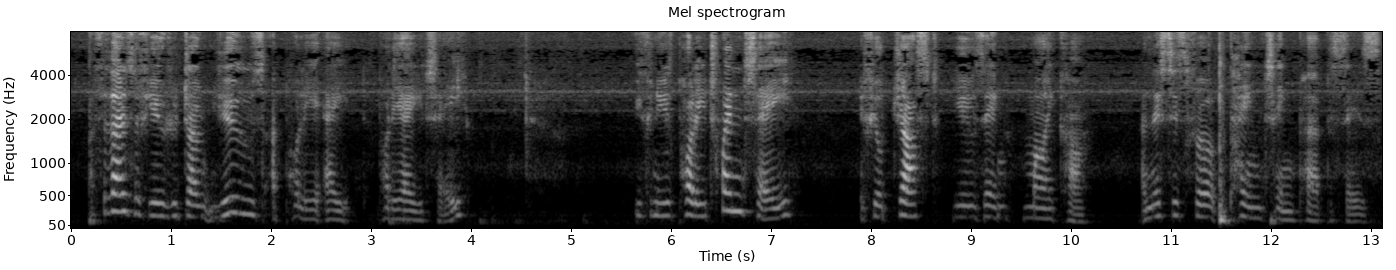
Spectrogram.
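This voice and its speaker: Speech in a British accent comes at a very slow pace. Long pauses break it up often. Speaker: craft tutorial maker. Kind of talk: tutorial.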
